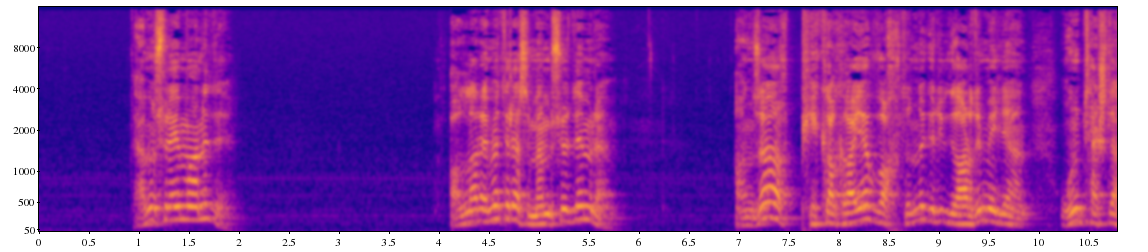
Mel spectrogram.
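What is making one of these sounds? A middle-aged man speaks calmly into a close microphone, in pauses.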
